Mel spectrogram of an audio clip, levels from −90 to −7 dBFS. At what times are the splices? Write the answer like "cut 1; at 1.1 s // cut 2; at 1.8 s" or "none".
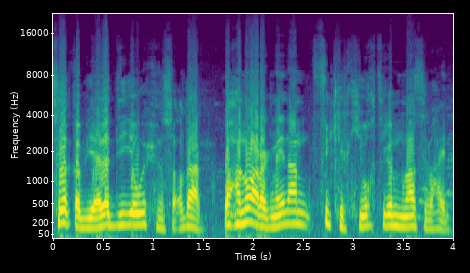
cut 1; at 1.6 s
